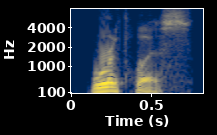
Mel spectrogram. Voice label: "worthless", American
